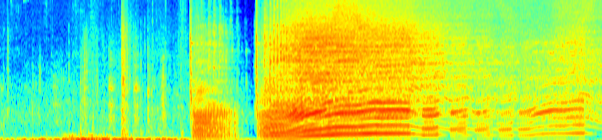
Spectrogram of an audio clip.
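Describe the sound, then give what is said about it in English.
A few scattered knocks and thumps, then a chainsaw roars to life, revving high and holding a loud, steady whine that bogs and pulses as it bites into wood. “I went back to the woods. And I went back as a sawyer.”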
